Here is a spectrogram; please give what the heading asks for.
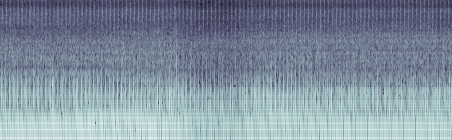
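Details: Exhaust leak at idle: a sharp, even, raspy puffing tick on every firing pulse.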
